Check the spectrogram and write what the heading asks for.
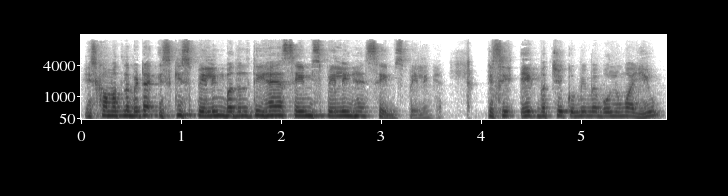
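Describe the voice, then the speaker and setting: A man's voice: high voice, brisk, darkish tone. Man teaching, fond and repetitive. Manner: calls students "my child", repeats key points. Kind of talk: online grammar lecture.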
